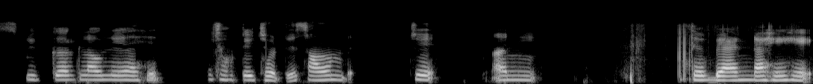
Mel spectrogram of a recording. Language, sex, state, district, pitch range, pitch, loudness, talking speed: Marathi, female, Karnataka, Belgaum, 195-210 Hz, 205 Hz, -19 LUFS, 80 wpm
